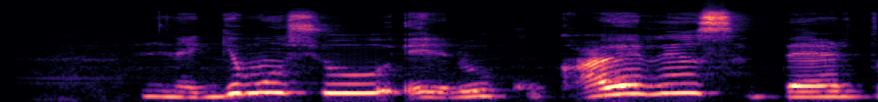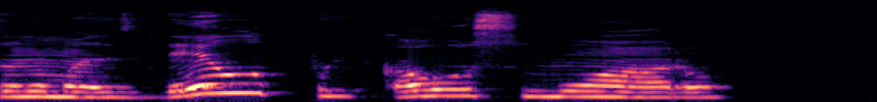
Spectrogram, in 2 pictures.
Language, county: Lithuanian, Marijampolė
